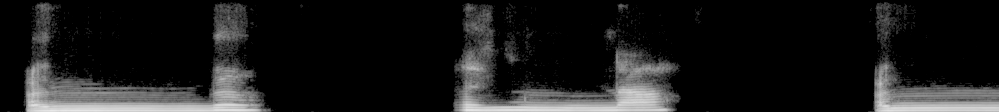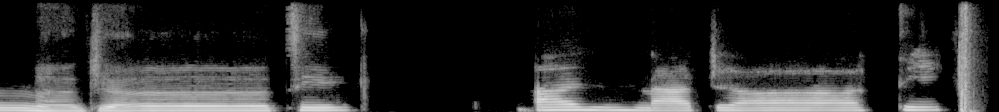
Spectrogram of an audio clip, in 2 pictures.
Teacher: we have to hold the nasal sound and then we say the fatha. So you say anna, Anna. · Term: noon gunna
